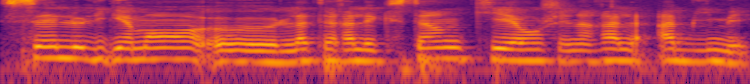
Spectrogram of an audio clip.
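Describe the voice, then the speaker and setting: A woman with a Belgian accent talks at a very slow pace in a medium pitch. Her tone is dark and mellow, and audible room echo surrounds her voice. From Belgium. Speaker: orthopedic surgeon. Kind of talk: lecture. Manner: hesitant, many fillers and repetitions.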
